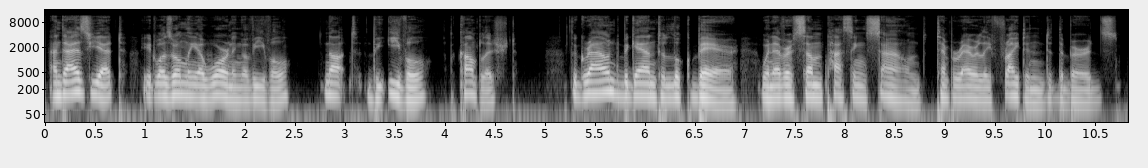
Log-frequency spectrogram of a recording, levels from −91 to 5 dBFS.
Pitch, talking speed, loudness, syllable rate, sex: 120 Hz, 155 wpm, -19 LUFS, 4.9 syllables/s, male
